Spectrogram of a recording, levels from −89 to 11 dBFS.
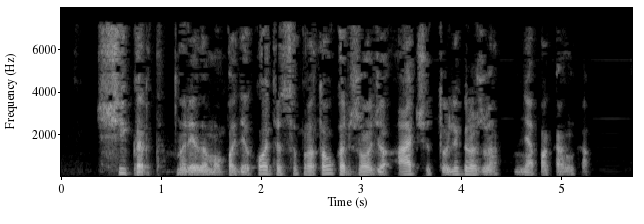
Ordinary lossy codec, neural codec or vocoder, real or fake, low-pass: MP3, 32 kbps; vocoder, 22.05 kHz, 80 mel bands, HiFi-GAN; fake; 7.2 kHz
